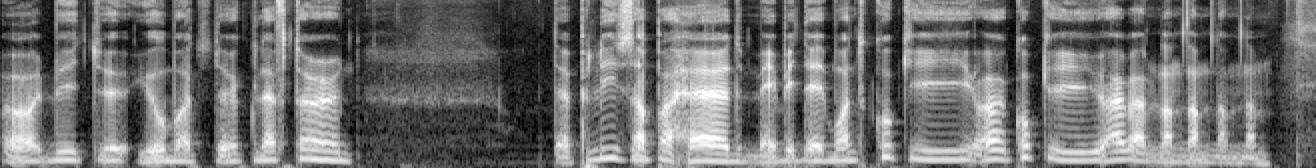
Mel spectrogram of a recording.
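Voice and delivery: hungry puppet monster voice, "nom" stretched long. Speaker replays the road-trip directions they set up: Cookie Monster voice. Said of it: "it's Cookie Monster".

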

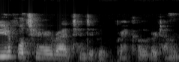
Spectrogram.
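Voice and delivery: rushed, soft, sensual delivery. Reading wine tasting notes aloud: reading sensually. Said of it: "I was trying to do it sensually".

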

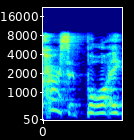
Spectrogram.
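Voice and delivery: curt, loud, high-pitched snapping tone. Narrator reading a coach addressing a boy: snapped. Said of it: "he snapped at Jason".

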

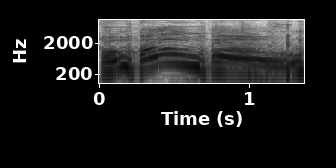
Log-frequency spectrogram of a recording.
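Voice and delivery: loud, booming ho-ho. A relative called out by the group shows his Santa accent: Santa voice. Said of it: "This is my Santa accent".

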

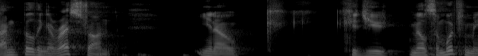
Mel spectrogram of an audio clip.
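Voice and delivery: ordinary delivery

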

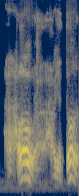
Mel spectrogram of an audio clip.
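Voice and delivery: put-on swooping, Yiddish-tinged New York accent. Describing a comedy bit about a 2,000-year-old man being interviewed, in a New York Yiddish accent. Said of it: "sort of New York Yiddish accent kind of character".

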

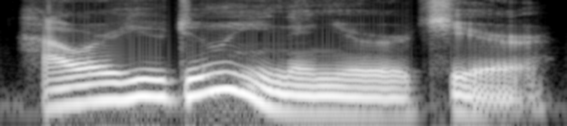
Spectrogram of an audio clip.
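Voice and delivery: put-on slow, sing-song baby-talk voice. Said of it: "I would catch myself going into baby talk".

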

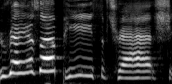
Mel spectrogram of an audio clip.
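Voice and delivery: mocking put-on voice, high and slow.

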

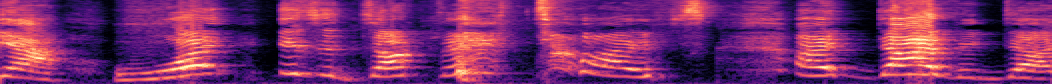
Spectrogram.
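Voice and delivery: gleeful, proud, joyful punchline delivery, loud and drawn out. Retelling telling a joke to an office staffer: imitating own proud joyful delivery. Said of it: "with so much pride and so much happiness and joy".

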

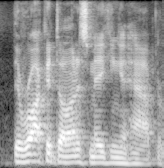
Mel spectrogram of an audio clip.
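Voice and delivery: normal talking voice

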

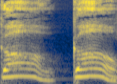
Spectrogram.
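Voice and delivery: put-on exasperated shouting. Retelling how she yelled whenever the speaker hit the brakes: retelling her yell. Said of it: "she's yelling".

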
